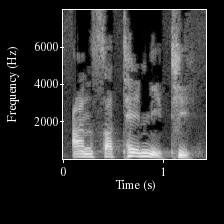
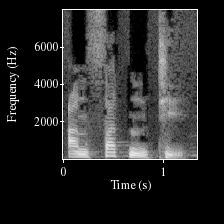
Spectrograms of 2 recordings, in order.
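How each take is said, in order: First: An extra 'ni' sound is inserted mid-word. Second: No extra 'ni' sound is inserted mid-word. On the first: The speaker calls it wrong. "Many people innocently say uncertainty" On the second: The speaker calls it right. "You say uncertainty"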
